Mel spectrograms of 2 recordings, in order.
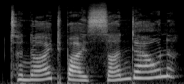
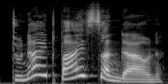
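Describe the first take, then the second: First: "Tonight by sundown" drawn slowly up into a question; "sundown" lifted in worried disbelief; questioning dismay. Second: Put-on loud, swooping Italian accent; emphatic mock Italian accent. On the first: Acted. Repeats customer's deadline in dismay. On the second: A narrator's reading. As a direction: announce it with a sing-song Italian accent. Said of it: "sounded like an Italian accent".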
